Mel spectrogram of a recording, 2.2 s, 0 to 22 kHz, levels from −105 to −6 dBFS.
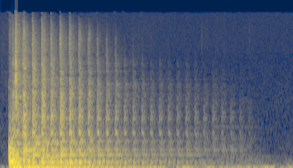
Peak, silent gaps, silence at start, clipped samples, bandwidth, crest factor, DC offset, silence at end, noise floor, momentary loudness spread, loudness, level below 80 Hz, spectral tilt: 0 dBFS; none; 0.05 s; under 0.1%; 14.5 kHz; 16 dB; under 0.1%; 0 s; -36 dBFS; 25 LU; -18 LUFS; -22 dBFS; -5.5 dB/octave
